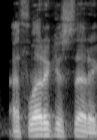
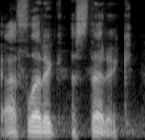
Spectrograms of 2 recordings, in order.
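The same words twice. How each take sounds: First: It is said very fast. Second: It is said at a normal pace.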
